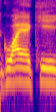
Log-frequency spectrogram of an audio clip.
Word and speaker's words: Guayaki: here well let's begin with first of all pronouncing the name properly then can you do that for us yes it's it's a guayaki yerba mate guayaki ybba mate now I I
